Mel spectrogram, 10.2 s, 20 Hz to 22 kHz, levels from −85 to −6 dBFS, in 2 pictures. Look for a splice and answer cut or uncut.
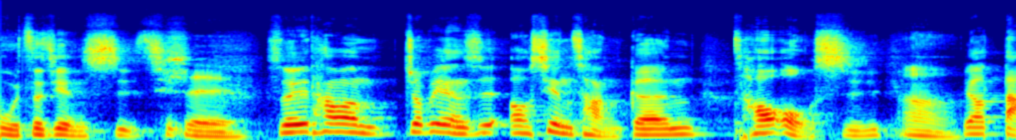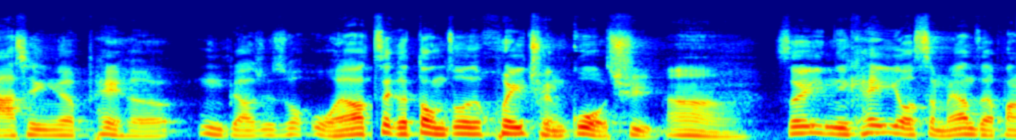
cut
